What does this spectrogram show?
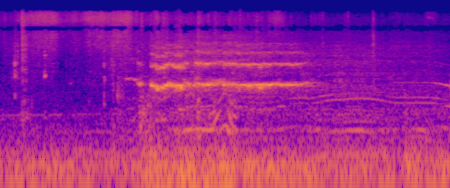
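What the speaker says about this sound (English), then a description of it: "this will skid its tires like crazy" The tires of a Dongfeng Forthing Friday electric crossover in sport mode squeal in a sustained, loud skid over a steady road roar, rising partway through and holding to the end.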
